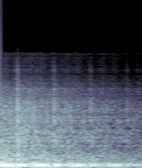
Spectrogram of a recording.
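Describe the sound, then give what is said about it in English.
A deep, booming bass drum hit used as a reality-TV sound effect. Its heavy low rumble is sustained throughout, with a few softer pulses recurring at a steady pace. No one speaks. “I use a lot of bass drums because they give you a bang hit.”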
